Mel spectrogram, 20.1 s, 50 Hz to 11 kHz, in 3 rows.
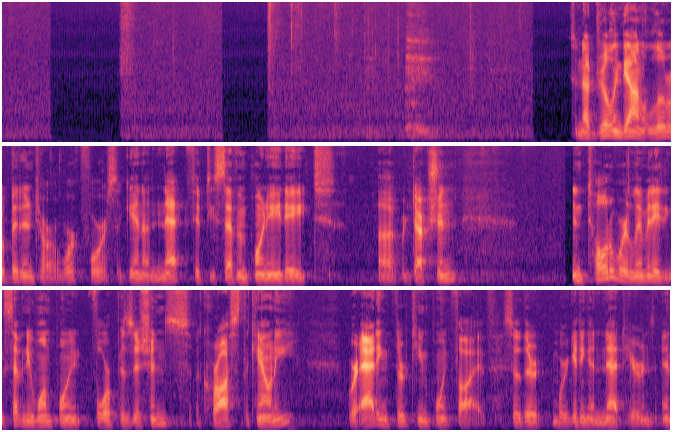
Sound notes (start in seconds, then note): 1.1 pause; 4.0 clears throat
